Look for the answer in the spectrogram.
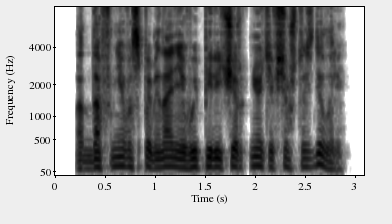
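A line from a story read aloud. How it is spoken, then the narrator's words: Plain. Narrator (Russian): сказал Гарри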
